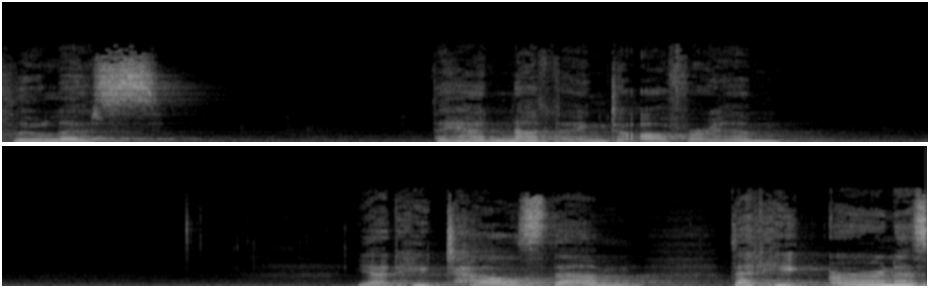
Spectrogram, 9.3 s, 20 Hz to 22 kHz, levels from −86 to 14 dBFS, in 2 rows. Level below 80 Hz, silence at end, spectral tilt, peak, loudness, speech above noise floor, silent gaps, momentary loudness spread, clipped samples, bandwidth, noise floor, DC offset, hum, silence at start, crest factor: -66 dBFS; 0 s; -4 dB/octave; -12 dBFS; -32 LUFS; 31 dB; none; 13 LU; under 0.1%; 15.5 kHz; -62 dBFS; under 0.1%; none; 0 s; 22 dB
